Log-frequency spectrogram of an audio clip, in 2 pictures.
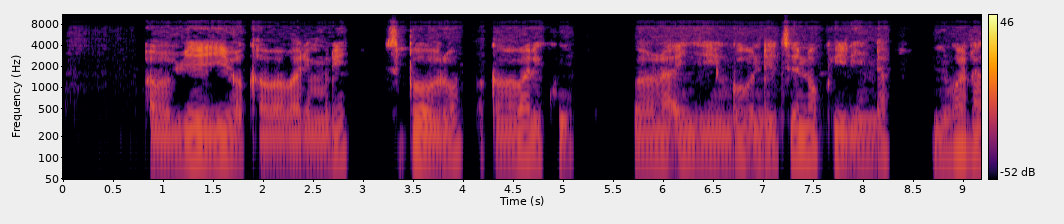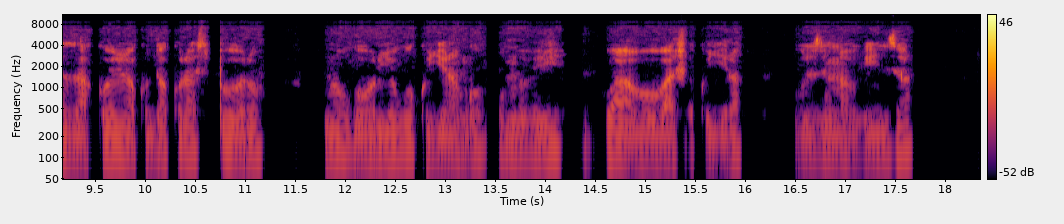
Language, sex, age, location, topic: Kinyarwanda, male, 18-24, Kigali, health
